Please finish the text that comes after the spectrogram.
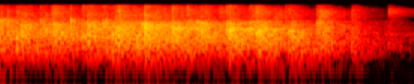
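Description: Congregation clapping in a church service as an offering of applause, a full, dense round of hand claps that holds steady for several seconds and then tapers off toward the end.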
